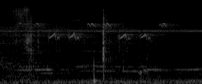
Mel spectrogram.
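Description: A pineapple stalk snaps as it is broken off the plant.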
